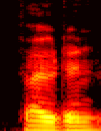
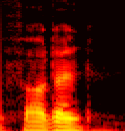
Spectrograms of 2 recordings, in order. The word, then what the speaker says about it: Foden: The rest of the riders under the axle foden or foden is how you pronounce it.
